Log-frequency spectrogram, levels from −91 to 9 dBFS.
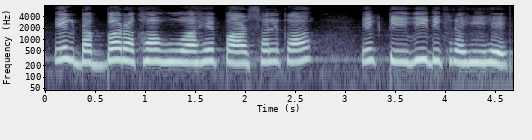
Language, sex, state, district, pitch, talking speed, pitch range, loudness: Hindi, female, Madhya Pradesh, Bhopal, 265 Hz, 155 wpm, 245-275 Hz, -12 LUFS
